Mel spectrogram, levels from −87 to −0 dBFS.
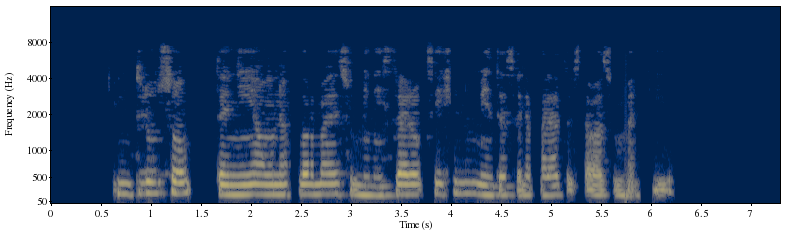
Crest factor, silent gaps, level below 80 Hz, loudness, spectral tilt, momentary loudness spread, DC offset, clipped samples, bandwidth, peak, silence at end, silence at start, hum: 16 dB; 1.42-1.65 s, 2.41-2.47 s, 4.84-4.89 s, 5.90-5.97 s; -72 dBFS; -31 LUFS; -7 dB/octave; 10 LU; under 0.1%; under 0.1%; 7.8 kHz; -14 dBFS; 1.1 s; 0.6 s; none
